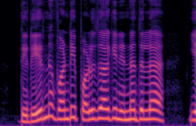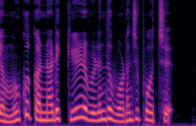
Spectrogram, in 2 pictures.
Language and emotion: Tamil, sad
